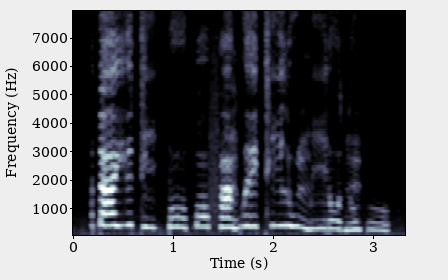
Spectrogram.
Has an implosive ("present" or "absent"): present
